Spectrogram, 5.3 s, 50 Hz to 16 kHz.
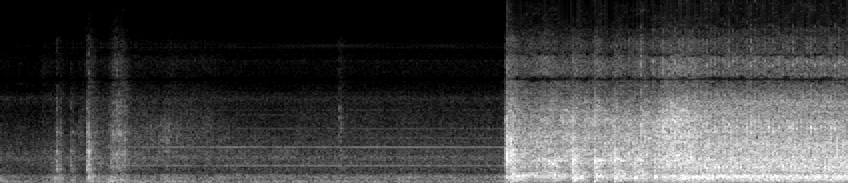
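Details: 2008 Mercedes-Benz GL320 CDI diesel after radiator leak repair and coolant reservoir replacement, not yet at temperature: catches straight away into steady even idle, no misses or knocks; no leaks at idle.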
